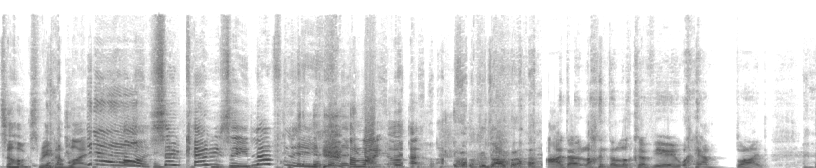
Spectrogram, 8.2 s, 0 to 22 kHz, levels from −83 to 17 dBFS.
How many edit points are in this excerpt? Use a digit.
1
